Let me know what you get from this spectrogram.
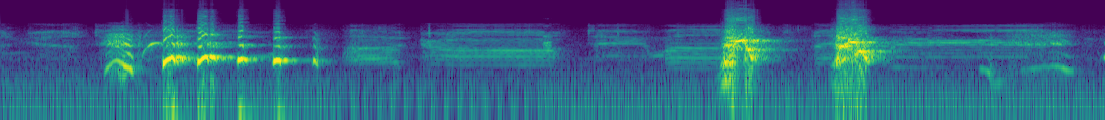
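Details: Pet dog barking at annoying phone ringtones: warbling tonal ringtone music plays, then two loud barks about half a second apart, with the ringtone going on behind them.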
